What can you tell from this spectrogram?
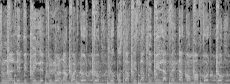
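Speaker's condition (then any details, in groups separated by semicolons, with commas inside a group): No condition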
